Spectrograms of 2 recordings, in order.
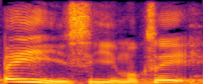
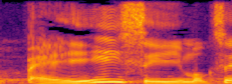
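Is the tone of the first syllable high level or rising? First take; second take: high level; rising. First: The first syllable has a high level tone. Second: The first syllable has a rising tone. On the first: The speaker calls it wrong. "真系好悲哀个卑啊" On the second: The speaker calls it right. "正確个读音系叫做比士牧师"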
